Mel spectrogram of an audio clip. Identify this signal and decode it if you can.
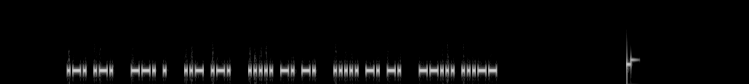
Morse code, heard as a keyed tone, about 44 wpm, 660 Hz. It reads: RR GE UR 5NN 5NN 73
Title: SOTA QSO Practice 45wpm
